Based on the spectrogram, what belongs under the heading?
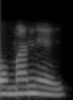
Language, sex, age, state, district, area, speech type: Manipuri, female, 18-30, Manipur, Chandel, rural, conversation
